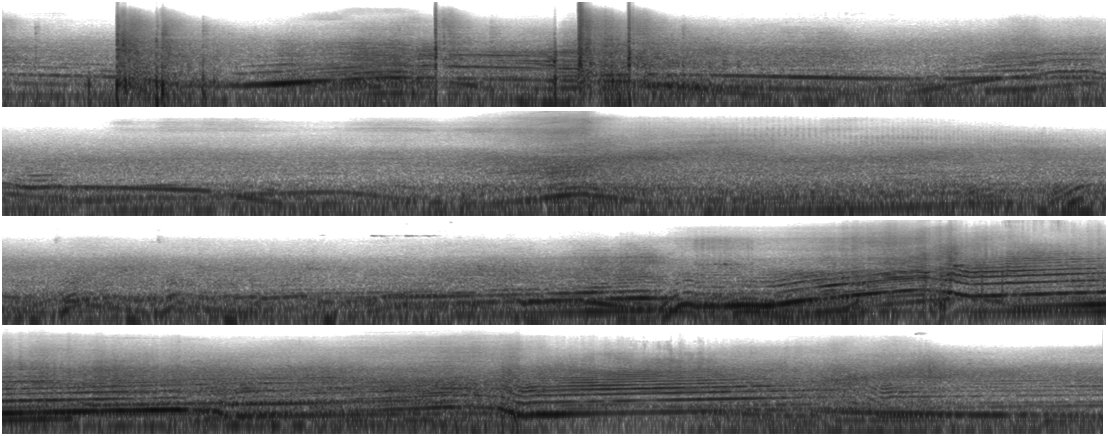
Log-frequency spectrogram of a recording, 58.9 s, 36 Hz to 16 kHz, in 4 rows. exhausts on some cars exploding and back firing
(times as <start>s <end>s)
1.5s 3.0s, 7.7s 9.3s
